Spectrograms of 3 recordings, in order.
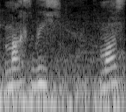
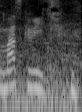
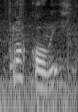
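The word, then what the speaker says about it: Москвич: Me dice, Moskvich. Dilo tú, por favor. Moskvich. Max. Se pronuncia Moskvich. Moskvich. Bueno, me acabo de enterar a lo que nosotros le decimos Moscovich, pero es Moskvich.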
